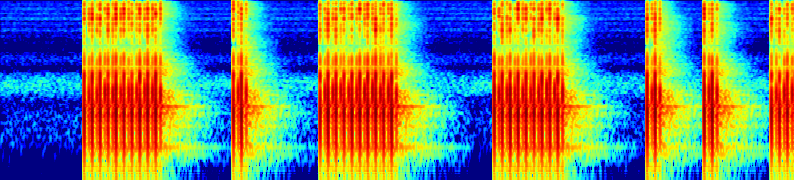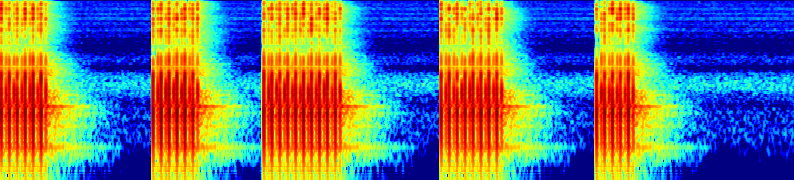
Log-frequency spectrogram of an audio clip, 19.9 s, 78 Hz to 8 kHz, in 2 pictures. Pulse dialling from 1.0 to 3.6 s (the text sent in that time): 0 2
